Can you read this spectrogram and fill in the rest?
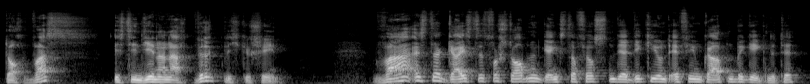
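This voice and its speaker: A man's voice: mid-range voice, lively intonation, normal speed, natural voice. A male actor playing a pompous radio serial announcer, narrating in a solemn, mock-sensational style.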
